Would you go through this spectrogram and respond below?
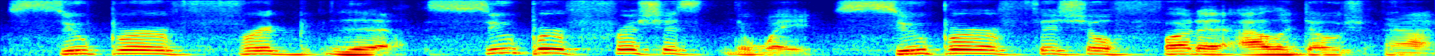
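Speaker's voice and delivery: drawn-out, botched tries at "Super frig-", giving up midway; stumbling over pronunciation. Shown as a demonstration. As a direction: slowly attempt "superficial fudda", breaking off and restarting. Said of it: "but I couldn't say".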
